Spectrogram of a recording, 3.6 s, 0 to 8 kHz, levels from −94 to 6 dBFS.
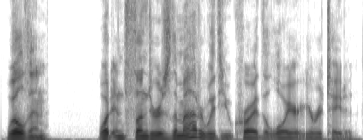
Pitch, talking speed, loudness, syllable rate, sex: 100 Hz, 230 wpm, -19 LUFS, 6.7 syllables/s, male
